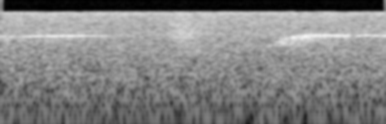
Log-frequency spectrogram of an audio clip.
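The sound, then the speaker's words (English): A faint, thin whistled tone comes and goes over a loud, steady hiss that runs through the whole two seconds. “Okay, and here's the whistling clip one more time.”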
